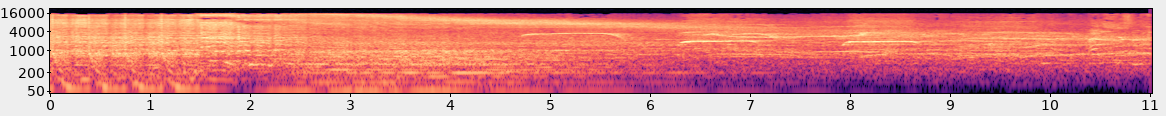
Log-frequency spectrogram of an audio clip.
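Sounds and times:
sustained bass and synth chord: 0:00.0 - 0:07.9
crowd whistling: 0:03.5 - 0:10.5.

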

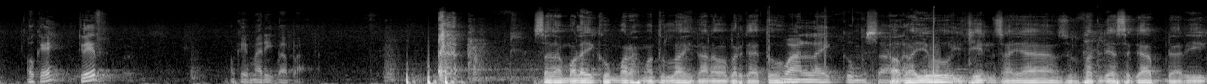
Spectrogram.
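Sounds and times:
microphone thumps: 0:03.7 - 0:05.4
person coughing: 0:04.3 - 0:05.0.

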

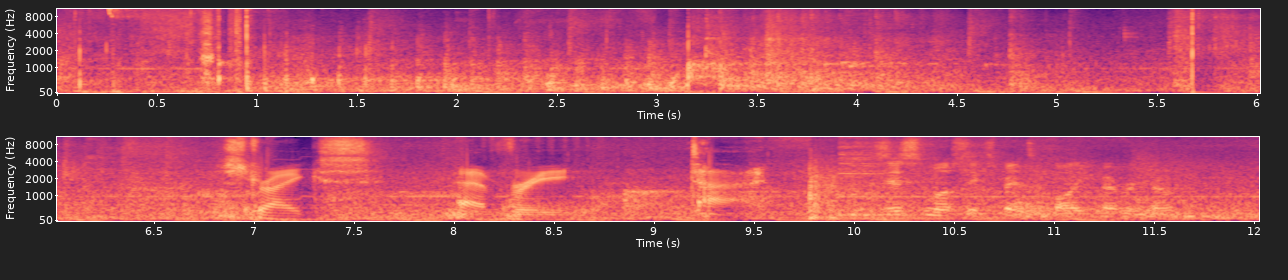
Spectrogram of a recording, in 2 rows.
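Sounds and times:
bowling ball rolling rumble: 0:00.0 - 0:05.3
background music: 0:00.1 - 0:10.1
bowling ball thud: 0:00.8 - 0:05.1
bowling pins crashing: 0:00.8 - 0:05.1.

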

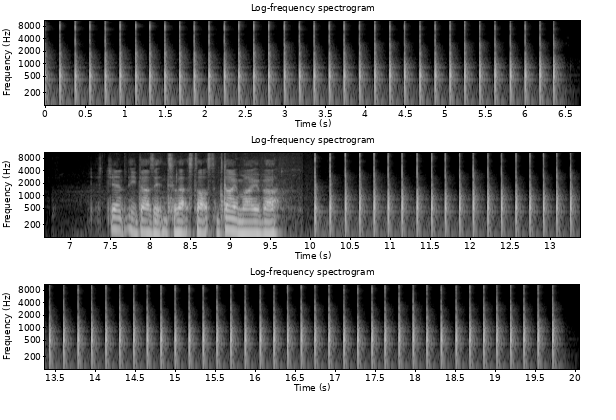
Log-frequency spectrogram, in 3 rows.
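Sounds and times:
hammer tapping metal tool: 0:00.0 - 0:06.6, 0:10.0 - 0:19.9.

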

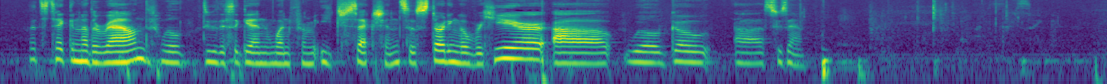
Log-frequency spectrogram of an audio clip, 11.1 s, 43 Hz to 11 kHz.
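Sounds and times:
faint whispering: 0:09.6 - 0:10.8.

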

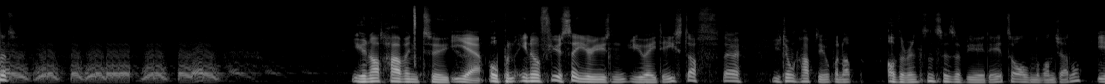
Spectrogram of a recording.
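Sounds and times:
electronic synthesizer music: 0:00.0 - 0:02.6.

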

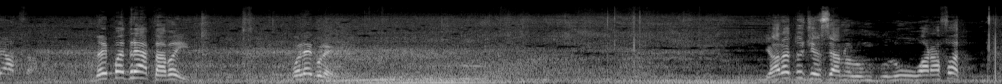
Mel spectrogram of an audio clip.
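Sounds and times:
vehicle road noise: 0:00.0 - 0:10.0.

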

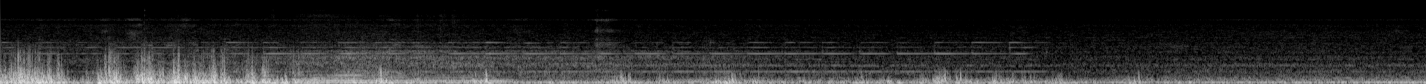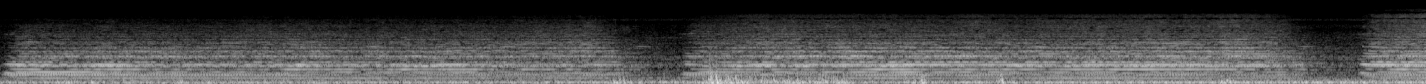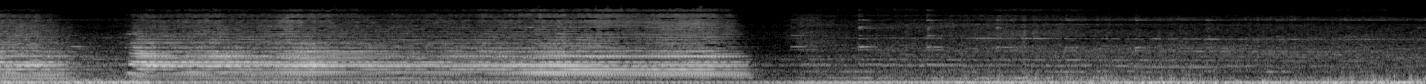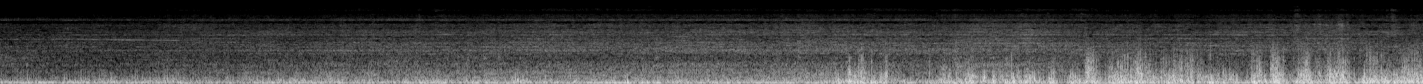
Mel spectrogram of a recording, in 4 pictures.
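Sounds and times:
train rumbling: 0:00.0 - 0:57.0
locomotive air horn blasts: 0:14.3 - 0:41.4.

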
